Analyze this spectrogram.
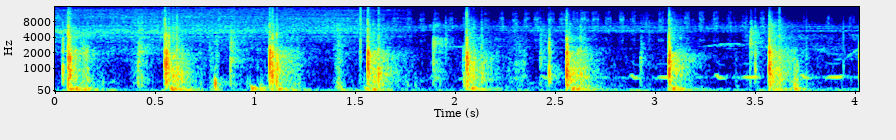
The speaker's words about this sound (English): It is time to clap our hands, bang on the tree, and make as much noise as possible to see if we can make that snake go away. Can you help? Clap with me now.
